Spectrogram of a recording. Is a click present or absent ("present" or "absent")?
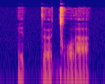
present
